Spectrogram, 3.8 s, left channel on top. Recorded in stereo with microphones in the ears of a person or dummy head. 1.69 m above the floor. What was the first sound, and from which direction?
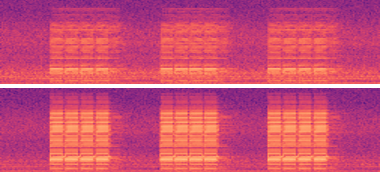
An alarm clock, 30° right (ahead or behind).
